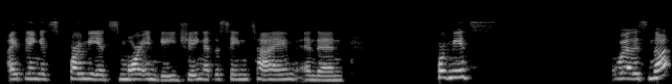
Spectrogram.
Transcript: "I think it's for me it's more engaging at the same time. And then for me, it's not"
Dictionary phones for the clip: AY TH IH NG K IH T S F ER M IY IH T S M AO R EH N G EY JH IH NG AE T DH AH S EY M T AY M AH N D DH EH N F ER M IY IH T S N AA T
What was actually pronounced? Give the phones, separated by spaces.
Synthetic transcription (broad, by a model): AY TH IH NG K IH T S F ER M IY IH T S M AO R EH N G EY JH IH NG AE T DH AH S EY M T AY M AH N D DH EH N F ER M IY IH T S N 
